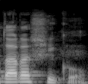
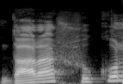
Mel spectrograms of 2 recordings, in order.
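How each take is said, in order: First: The second name is said with an 'i' vowel. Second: The second name is said with a 'u' vowel. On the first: The speaker calls it right. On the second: The speaker calls it wrong. "ভুল বলা হয়।"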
